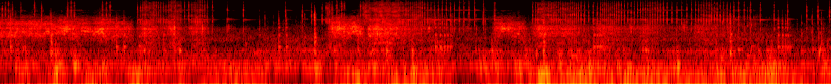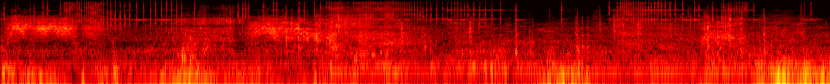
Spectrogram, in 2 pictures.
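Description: Spinning reel being cranked in short spells of about a second, several times, over a constant low rumble.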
